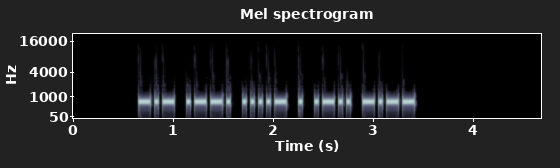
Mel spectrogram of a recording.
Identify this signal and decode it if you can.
Morse code, heard as a keyed tone, about 30 wpm, 700 Hz. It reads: KP4ELY
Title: USA Call Signs - 6 Characters - Repeated 3x - 30wpm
